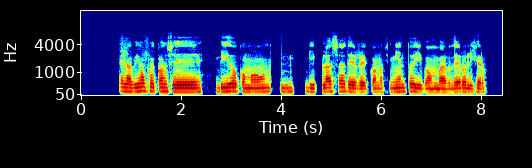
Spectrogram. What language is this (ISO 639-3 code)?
spa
